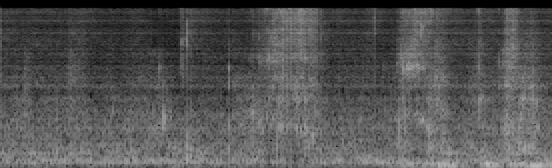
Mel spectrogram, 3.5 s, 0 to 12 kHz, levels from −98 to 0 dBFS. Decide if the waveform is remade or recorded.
remade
